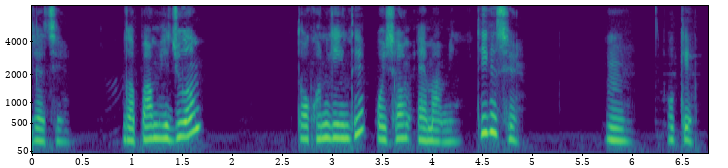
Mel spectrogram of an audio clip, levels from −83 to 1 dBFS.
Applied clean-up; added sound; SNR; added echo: none; none; none; none.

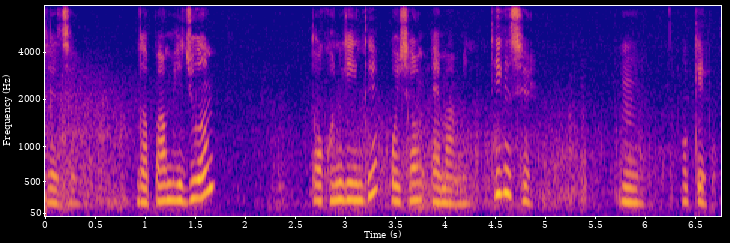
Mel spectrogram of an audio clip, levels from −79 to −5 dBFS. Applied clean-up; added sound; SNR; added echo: none; Thunder / Rain; 16 dB; none.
